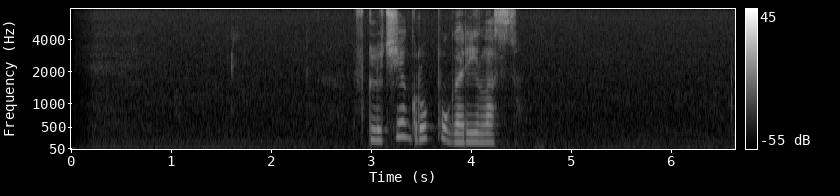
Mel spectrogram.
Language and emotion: Russian, neutral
